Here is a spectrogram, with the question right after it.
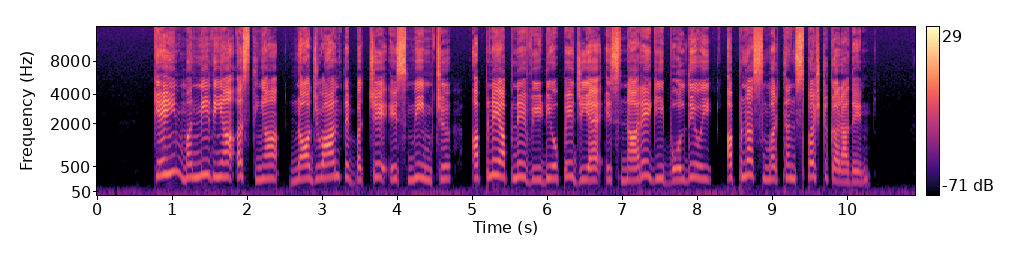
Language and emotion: Dogri, neutral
